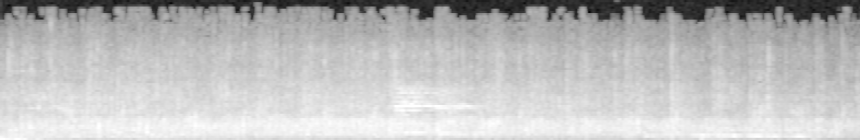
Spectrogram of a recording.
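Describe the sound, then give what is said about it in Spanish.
An audience at a church service breaks into loud, sustained applause after being asked to clap if they feel accepted by God, a dense, steady wash of many hands clapping at even loudness for several seconds, with no speech over it. “Puede dar un fuerte aplauso entonces.”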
